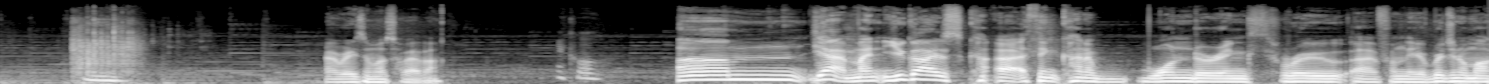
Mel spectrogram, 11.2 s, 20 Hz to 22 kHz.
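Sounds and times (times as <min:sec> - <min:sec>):
speech: 0:00.6 - 0:01.0, 0:02.4 - 0:03.4, 0:04.3 - 0:11.1
dice clattering across a hard surface: 0:00.6 - 0:01.4.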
